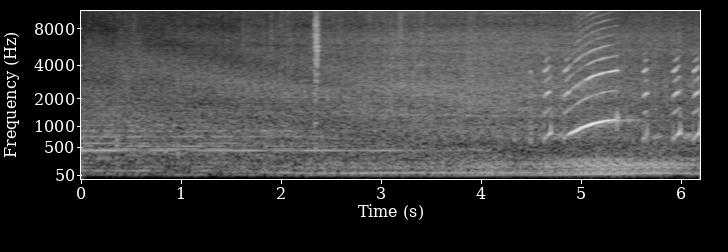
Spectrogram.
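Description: A police car's engine rumbles louder as it pulls up. About five seconds in comes one short rising siren whoop, followed by a few quick siren chirps at the end.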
